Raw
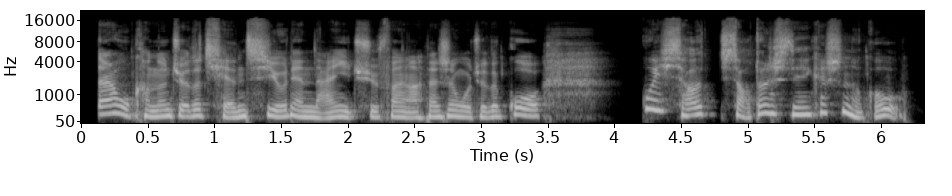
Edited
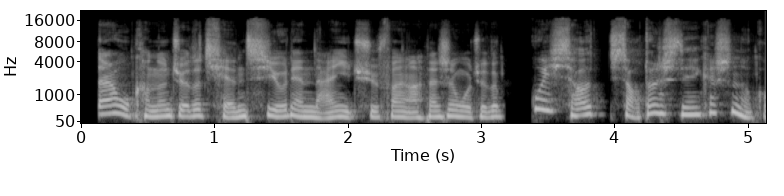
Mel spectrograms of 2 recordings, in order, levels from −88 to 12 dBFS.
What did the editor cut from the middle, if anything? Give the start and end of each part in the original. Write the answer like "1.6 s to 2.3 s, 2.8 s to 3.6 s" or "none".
3.2 s to 4.0 s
